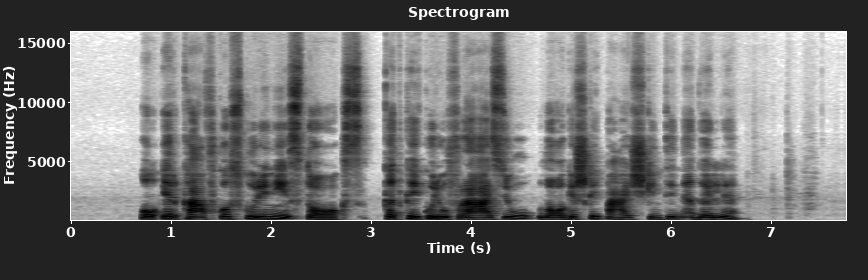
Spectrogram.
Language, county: Lithuanian, Panevėžys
